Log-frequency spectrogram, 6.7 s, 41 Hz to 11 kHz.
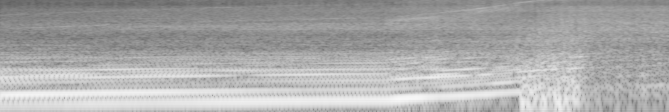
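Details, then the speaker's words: Turbo Dakota R/T on dyno, about 19–19.5 psi boost, around 660 whp: deep steady roar holding high revs under full load with no misses or breakup, then throttle lift and wind-down; dyno hum present. Healthy full-load pull. "Well, it didn't blow up, knock on wood. Right around 660. It's probably on 19 or 20 pounds of boost, maybe."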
